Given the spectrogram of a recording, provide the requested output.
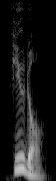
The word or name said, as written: feudal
